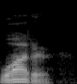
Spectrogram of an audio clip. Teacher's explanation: The t between two vowels often sounds like a quick d. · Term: flap t sound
